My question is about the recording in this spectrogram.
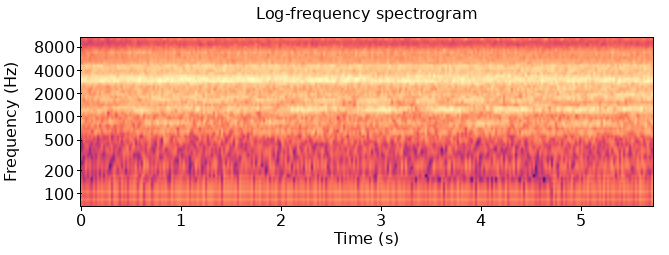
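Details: Lexus 3UZ-FE V8 idling evenly under a steady high whirring whine; a stethoscope on the rotating assemblies points to a worn idler pulley bearing.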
